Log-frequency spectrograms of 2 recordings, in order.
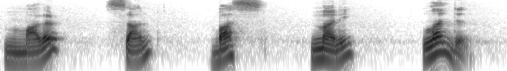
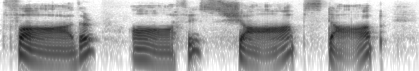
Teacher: Mother – это короткий А, как в слове автобус, bus. А father – это длинный А, как в звуке stop, office.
